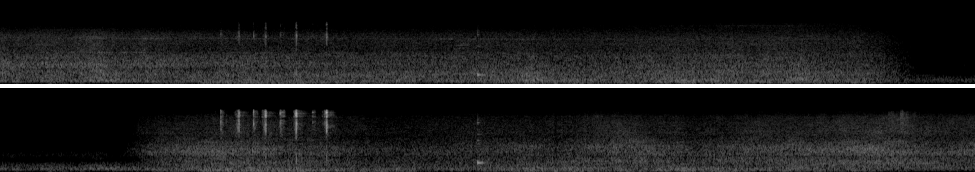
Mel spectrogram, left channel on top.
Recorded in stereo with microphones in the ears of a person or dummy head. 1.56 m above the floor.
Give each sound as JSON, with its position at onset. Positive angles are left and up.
{"t": 2.2, "sound": "scissors", "side_deg": -65}
{"t": 4.8, "sound": "a cowbell", "side_deg": -10}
